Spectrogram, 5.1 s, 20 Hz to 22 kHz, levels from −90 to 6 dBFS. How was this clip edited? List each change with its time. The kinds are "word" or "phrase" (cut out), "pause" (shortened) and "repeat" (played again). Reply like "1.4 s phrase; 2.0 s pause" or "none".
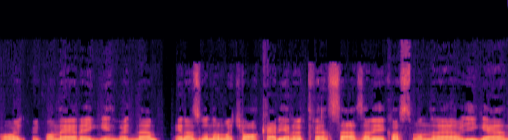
none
